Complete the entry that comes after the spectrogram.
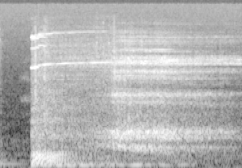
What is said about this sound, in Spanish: botones con luces que tienen en el pecho de Darth Vader y escuchamos el breathing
